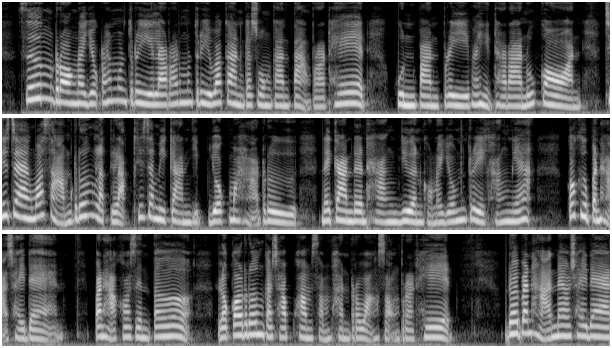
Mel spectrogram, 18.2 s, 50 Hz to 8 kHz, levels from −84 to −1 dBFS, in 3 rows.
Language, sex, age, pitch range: Thai, female, 20-39, 205-250 Hz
